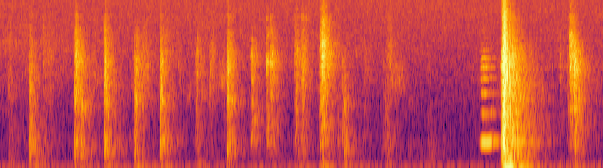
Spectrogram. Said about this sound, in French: La porte de la salle de bain vient de se fermer.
